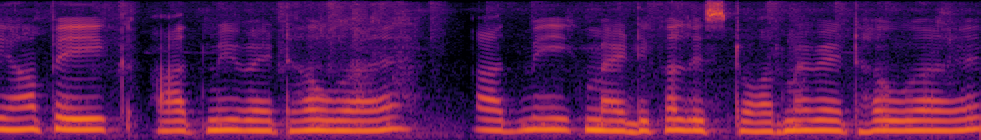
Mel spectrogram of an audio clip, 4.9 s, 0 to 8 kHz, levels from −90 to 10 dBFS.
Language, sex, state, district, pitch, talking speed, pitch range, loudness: Hindi, female, Bihar, Araria, 215 Hz, 185 wpm, 210-230 Hz, -26 LUFS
